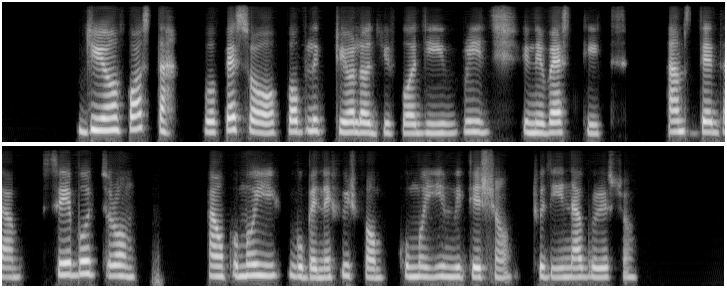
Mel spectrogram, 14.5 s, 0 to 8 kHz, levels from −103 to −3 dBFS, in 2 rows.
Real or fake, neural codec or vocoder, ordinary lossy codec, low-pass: fake; codec, 16 kHz, 0.7 kbps, FocalCodec; none; 7.2 kHz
